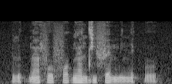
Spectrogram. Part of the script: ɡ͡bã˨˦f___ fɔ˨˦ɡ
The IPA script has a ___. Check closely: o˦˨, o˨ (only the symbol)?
o˦˨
